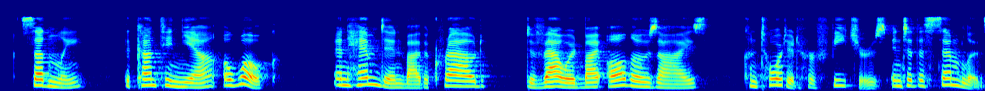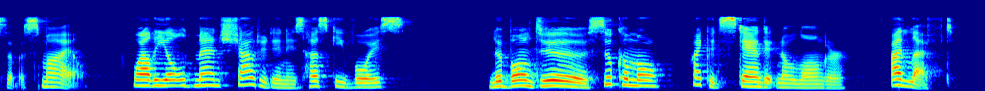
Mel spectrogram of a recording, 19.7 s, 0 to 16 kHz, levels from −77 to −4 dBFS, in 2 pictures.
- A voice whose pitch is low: No, high, 205 Hz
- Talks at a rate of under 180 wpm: Yes, average, 155 wpm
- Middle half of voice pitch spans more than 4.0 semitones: Yes, average, 5.3 semitones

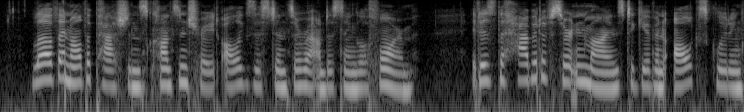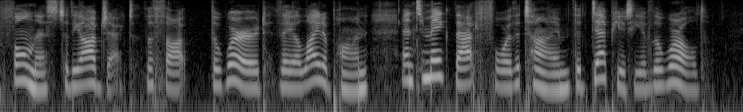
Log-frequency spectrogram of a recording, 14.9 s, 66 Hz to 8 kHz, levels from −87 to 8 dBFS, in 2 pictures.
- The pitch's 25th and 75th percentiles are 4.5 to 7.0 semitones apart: No, average, 4.0 semitones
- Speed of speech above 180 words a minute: Yes, average, 190 wpm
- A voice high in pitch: Yes, high, 205 Hz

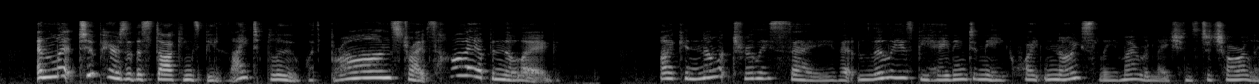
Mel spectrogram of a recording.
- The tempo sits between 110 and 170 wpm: Yes, average, 160 wpm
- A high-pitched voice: Yes, high, 230 Hz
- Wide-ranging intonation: Yes, wide, 6.3 semitones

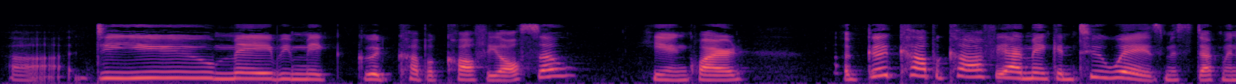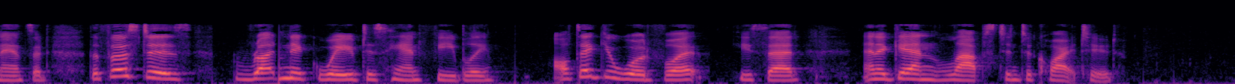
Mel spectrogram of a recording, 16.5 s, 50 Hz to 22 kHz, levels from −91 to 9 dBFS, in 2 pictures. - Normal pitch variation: Yes, average, 4.9 semitones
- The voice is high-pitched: Yes, high, 220 Hz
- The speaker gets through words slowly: No, average, 165 wpm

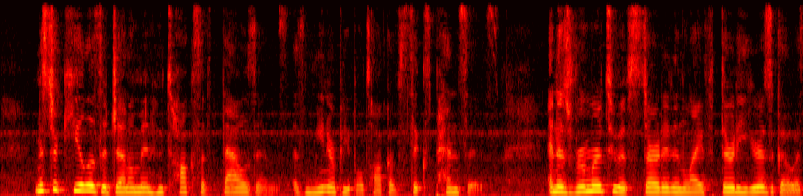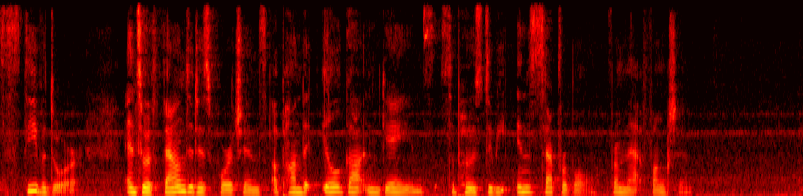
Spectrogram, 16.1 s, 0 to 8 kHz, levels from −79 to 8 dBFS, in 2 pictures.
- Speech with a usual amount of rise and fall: No, narrow, 2.3 semitones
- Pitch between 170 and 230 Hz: Yes, medium, 185 Hz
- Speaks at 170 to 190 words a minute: Yes, average, 175 wpm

